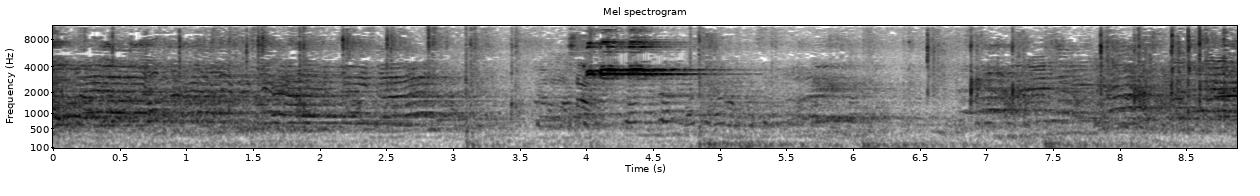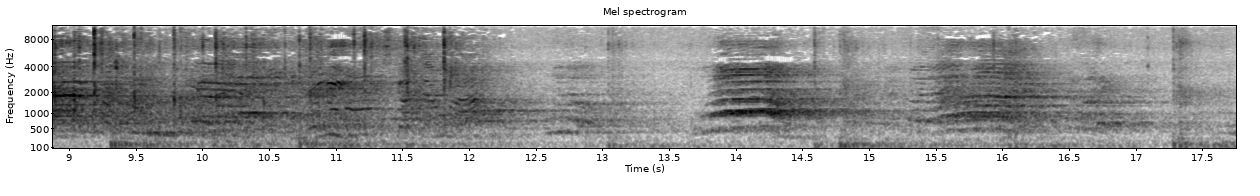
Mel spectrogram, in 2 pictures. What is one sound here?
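Young women chatter and call out in a large echoing hall.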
